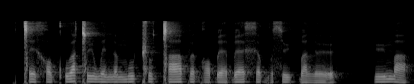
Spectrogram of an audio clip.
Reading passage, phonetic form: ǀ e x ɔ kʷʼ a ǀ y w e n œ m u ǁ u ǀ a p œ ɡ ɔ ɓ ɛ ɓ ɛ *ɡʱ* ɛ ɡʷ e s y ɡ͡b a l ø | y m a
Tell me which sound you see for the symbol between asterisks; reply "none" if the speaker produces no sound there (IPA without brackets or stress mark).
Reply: x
